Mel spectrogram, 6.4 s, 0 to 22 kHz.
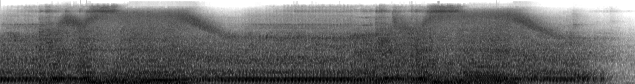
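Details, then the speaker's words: Stihl FS111R line trimmer after clutch repair: revs climb hard then sag back, twice, won't hold full throttle; lean high-speed mixture on the carburetor, needing adjustment with hexagon tool. "the symptoms are seeing where it doesn't want to run Full Throttle typically indicate that it's a little lean on the top end"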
